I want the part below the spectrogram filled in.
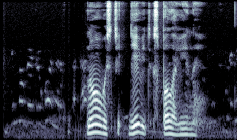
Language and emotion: Russian, neutral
